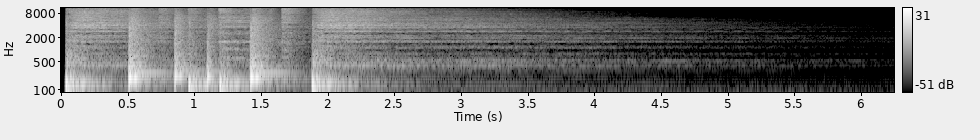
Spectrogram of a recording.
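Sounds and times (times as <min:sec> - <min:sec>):
drum solo: 0:00.0 - 0:04.8.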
